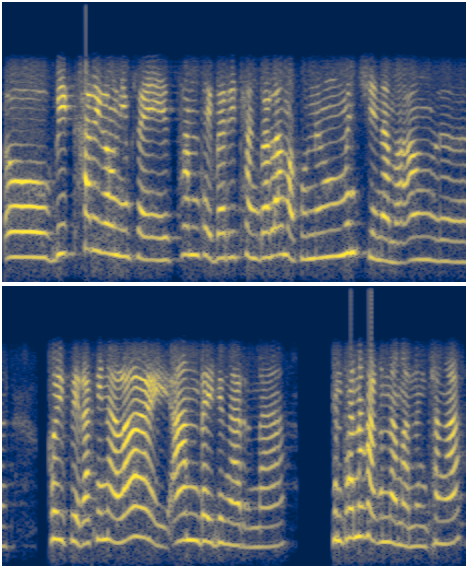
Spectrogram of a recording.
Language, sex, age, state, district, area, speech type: Bodo, female, 18-30, Assam, Kokrajhar, urban, conversation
